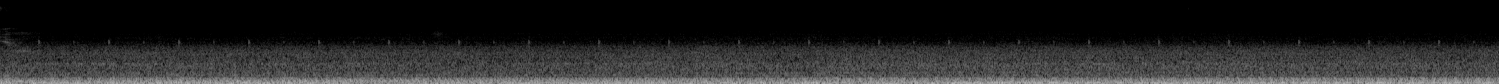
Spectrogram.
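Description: Steady road noise inside a moving car: a low rumble of tyres and engine with some wind, unchanging while the car cruises.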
